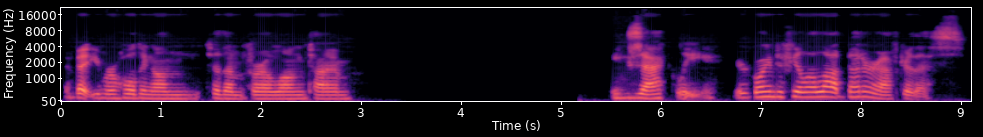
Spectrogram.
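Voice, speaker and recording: A man's voice: on the high side, steady tone, normal speed, dry recording, narrow, tinny audio, lightly acted. A man playing a tender, possessive villain in an intimate roleplay audio drama, speaking in a soothing, coaxing, reassuring way. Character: tender, possessive villain comforting a captive loved one. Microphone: close USB condenser microphone.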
